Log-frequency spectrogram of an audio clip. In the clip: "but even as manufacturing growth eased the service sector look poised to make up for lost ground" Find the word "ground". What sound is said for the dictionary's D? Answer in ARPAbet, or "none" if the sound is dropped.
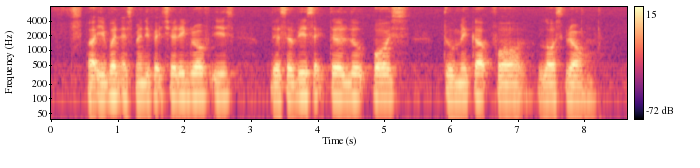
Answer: none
